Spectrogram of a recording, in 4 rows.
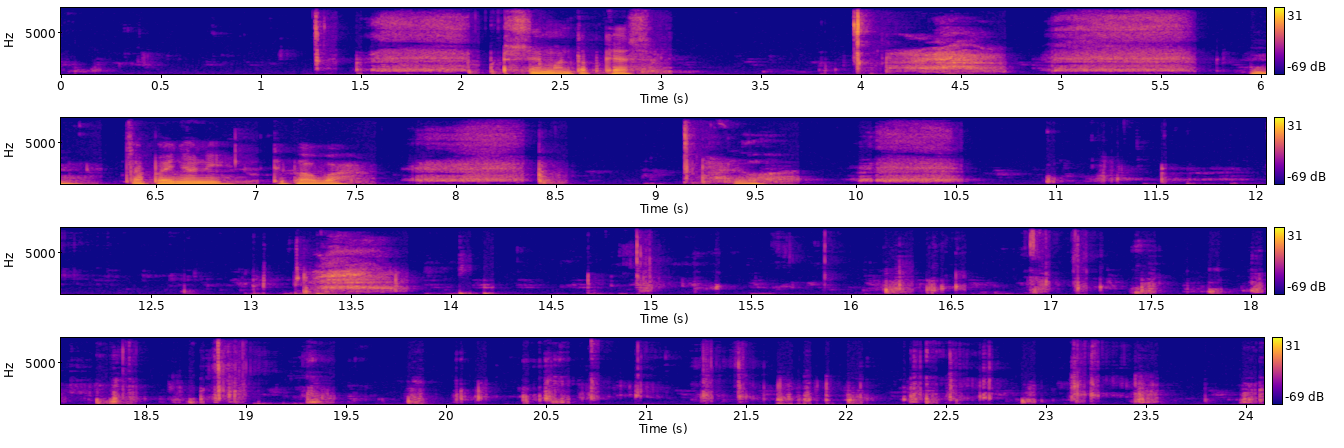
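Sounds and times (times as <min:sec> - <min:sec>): chewing with lip smacks: 0:10.6 - 0:24.0.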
